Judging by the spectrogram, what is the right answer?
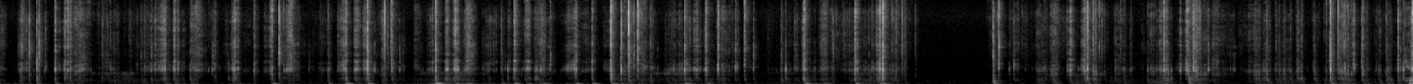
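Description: A bonsai root and soil tool cuts through a root ball in quick scraping, rasping strokes. The bursts come in irregular clusters with one brief pause near the end, close and fairly quiet.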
